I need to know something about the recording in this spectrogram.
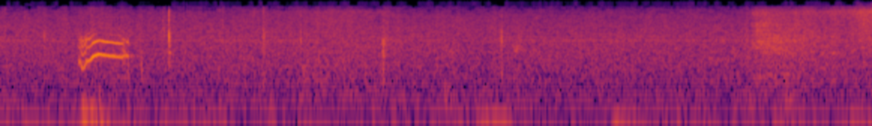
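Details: Pixel, a kitten, makes one brief rising-then-level squeaky meow under a second in, followed by soft clicks and a faint hiss near the end in a quiet room.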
